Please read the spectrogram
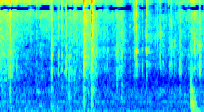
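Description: Hands rummaging through packing paper in a cardboard box: a scatter of light clicks and taps, with one louder knock near the end.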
